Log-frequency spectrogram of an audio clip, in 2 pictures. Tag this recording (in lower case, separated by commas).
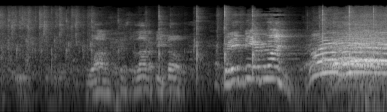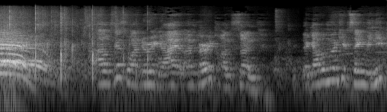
speech, man speaking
